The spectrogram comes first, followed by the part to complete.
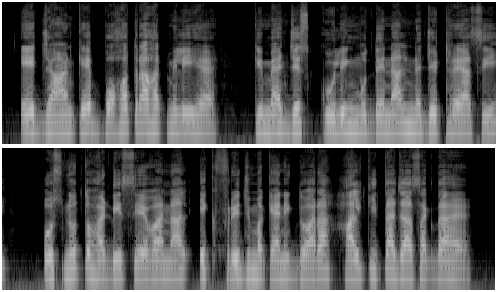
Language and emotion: Punjabi, happy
